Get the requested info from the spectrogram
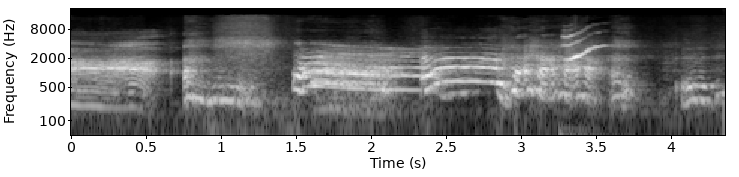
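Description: A girl and a woman shrieking and laughing without words after a scare prank, with a sharp rising shriek a little after three seconds.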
